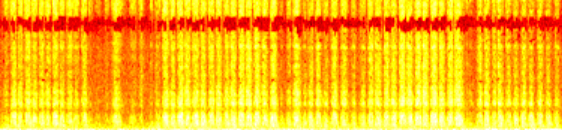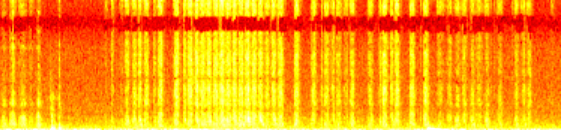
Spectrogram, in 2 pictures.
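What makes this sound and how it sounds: A purple felt-tip marker rubs and scratches rapidly over the page of an open paper coloring book lying flat on a table. The result is a steady, quiet, papery rasp with a bright hiss on top and a low hum underneath, and one brief louder tap near the end.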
